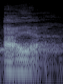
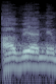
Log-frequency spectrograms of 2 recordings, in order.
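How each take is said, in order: First: The word is said without the 'v' sound. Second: The word is said with a 'v' sound.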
